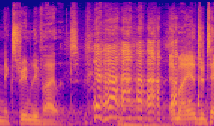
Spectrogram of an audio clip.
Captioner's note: laughing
